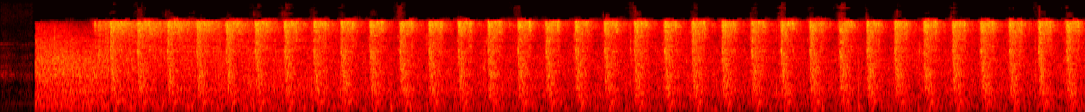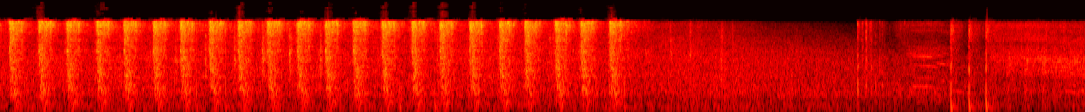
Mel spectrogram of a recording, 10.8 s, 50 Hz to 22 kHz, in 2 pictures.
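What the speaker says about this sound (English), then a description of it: "the ship still had 20mm cannons, and I'll show you a video here" A 20mm naval cannon on a WWII-era ship firing a long, rapid burst of evenly spaced loud shots for about eight seconds, then a few isolated reports after a pause, heard as played-back film footage.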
